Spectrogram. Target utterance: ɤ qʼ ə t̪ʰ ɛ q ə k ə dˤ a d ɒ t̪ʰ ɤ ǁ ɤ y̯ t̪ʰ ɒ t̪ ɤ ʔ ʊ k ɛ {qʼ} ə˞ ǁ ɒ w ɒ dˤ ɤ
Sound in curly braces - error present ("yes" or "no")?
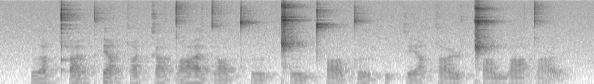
yes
